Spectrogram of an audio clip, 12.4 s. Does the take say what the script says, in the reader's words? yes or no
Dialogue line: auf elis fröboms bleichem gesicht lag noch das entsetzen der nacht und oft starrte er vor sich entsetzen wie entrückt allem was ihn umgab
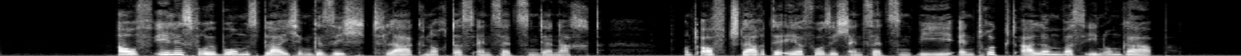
yes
